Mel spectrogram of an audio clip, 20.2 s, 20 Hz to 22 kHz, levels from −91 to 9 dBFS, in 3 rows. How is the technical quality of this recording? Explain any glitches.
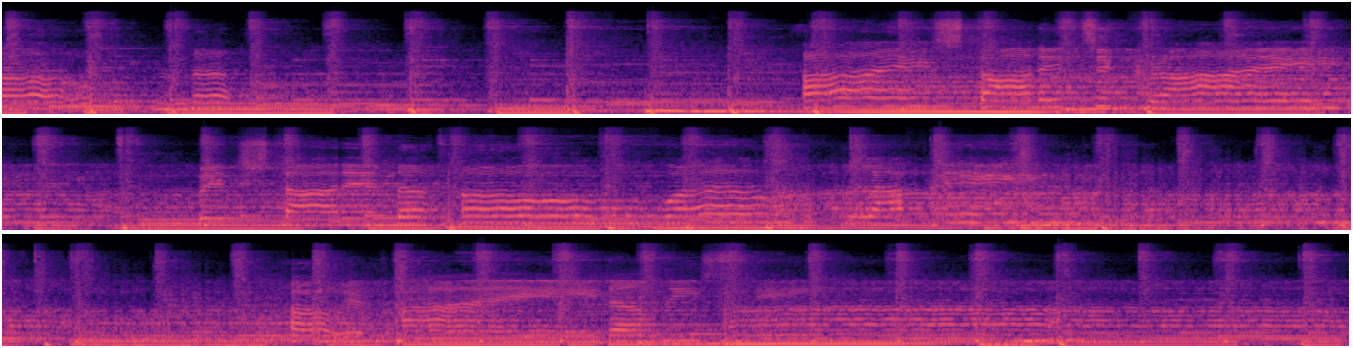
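Quality is uneven because of one glitch, a call bitrate drop. From 10.53 to 15.73 s, the sound turns rough and muffled for about 5 seconds. The bandwidth estimate fell, so the encoder coded more coarsely and trimmed the highs. This fits a drop from 32 to 14 kbps.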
